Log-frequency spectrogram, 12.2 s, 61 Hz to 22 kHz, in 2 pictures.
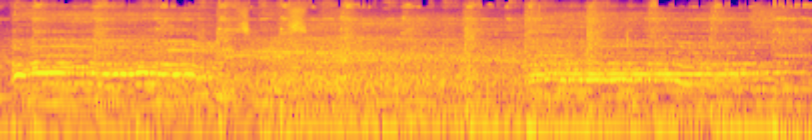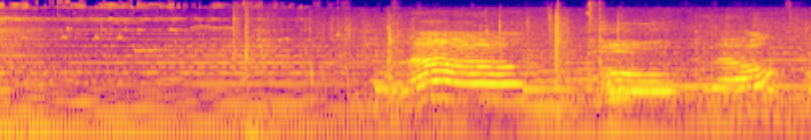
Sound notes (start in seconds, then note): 6.5 birds chirping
